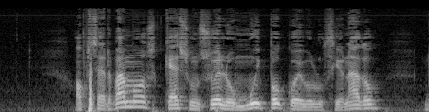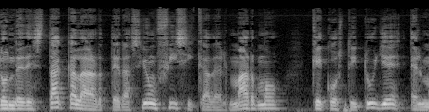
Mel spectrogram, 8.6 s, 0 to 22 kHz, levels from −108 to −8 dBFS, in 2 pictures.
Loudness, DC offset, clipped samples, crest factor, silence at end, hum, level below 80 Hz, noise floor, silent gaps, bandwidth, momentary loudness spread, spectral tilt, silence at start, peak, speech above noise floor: -35 LUFS; under 0.1%; under 0.1%; 24 dB; 0 s; none; -58 dBFS; -72 dBFS; none; 16 kHz; 9 LU; -5.5 dB/octave; 0.75 s; -12 dBFS; 38 dB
